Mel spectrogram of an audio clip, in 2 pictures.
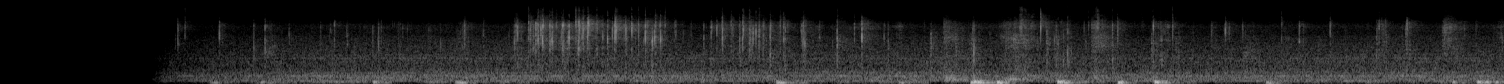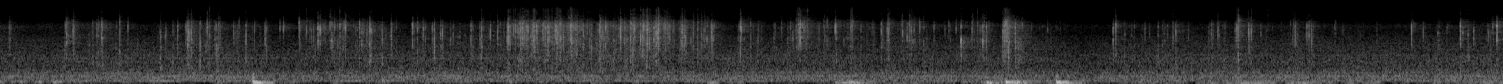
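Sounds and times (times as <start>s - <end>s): plastic wrapper crinkling: 1.7s - 30.0s
low handling thumps: 9.7s - 11.8s, 25.0s - 26.0s.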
